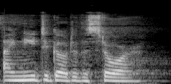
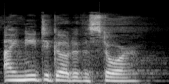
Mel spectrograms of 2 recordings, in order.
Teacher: The important words are need, go, and store. The rest are said more softly. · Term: stress pattern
